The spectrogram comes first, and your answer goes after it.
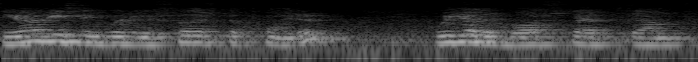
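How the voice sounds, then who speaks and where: A man with a high pitch talks at a fairly quick pace in a flat monotone. Noticeable background noise and audible room echo fill the recording. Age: 80s+. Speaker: retired teacher. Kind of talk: testimony. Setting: book launch with audience. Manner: halting.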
